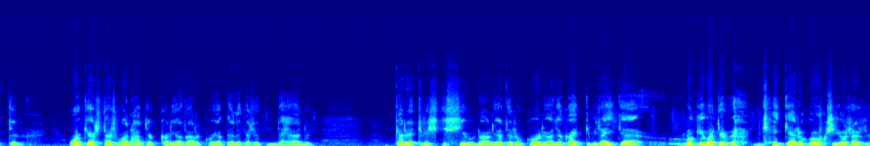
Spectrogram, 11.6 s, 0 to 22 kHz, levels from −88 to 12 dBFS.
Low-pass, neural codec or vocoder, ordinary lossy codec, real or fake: 19.8 kHz; none; none; real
